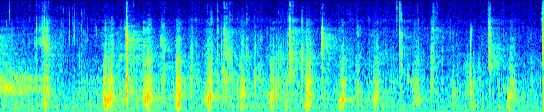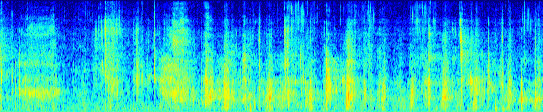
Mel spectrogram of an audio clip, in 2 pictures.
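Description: A person chewing and biting food close to a clip-on microphone, crunching fresh lettuce and green chili, with many sharp, irregular wet mouth clicks.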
